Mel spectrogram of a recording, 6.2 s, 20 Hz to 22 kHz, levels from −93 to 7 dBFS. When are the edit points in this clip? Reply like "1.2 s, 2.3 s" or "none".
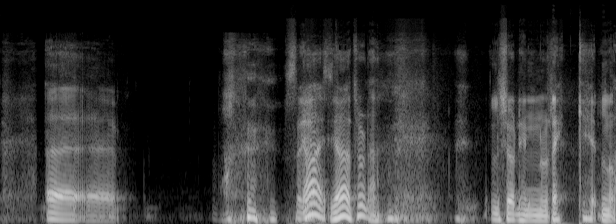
none

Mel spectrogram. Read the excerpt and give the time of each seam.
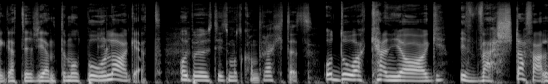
1.9 s, 4.5 s

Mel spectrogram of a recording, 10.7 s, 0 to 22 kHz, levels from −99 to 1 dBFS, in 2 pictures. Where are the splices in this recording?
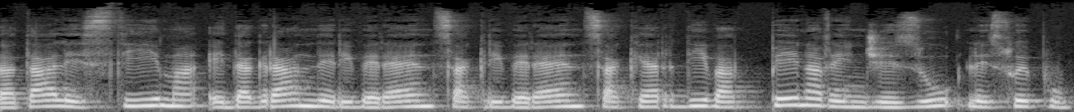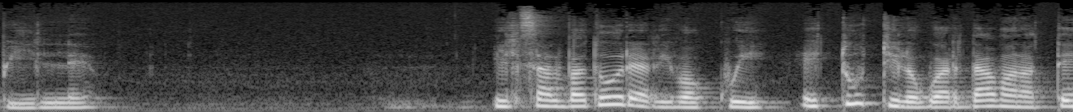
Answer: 2.4 s, 4.1 s, 9.3 s

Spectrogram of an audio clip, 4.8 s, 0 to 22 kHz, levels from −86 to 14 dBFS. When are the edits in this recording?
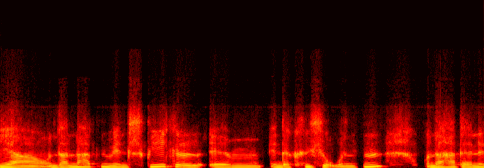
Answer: none

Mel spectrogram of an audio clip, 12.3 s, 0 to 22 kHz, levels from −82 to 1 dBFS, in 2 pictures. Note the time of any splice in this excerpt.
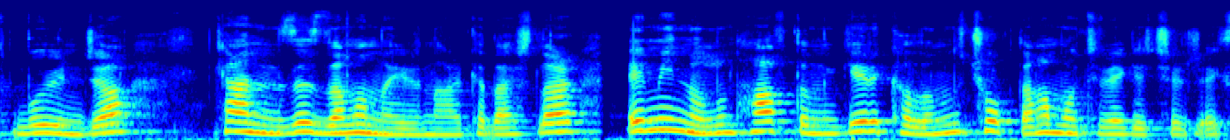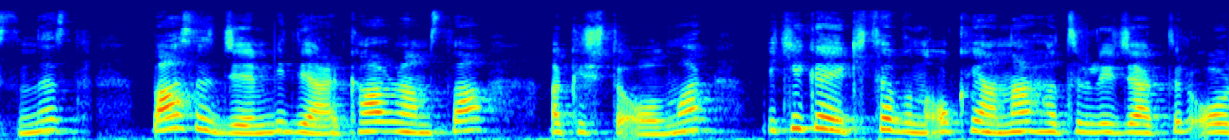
none

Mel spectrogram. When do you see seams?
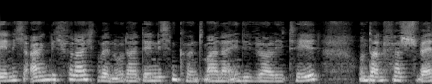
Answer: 1.0 s, 1.7 s, 2.0 s

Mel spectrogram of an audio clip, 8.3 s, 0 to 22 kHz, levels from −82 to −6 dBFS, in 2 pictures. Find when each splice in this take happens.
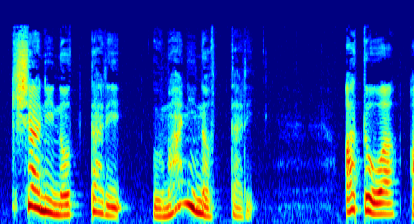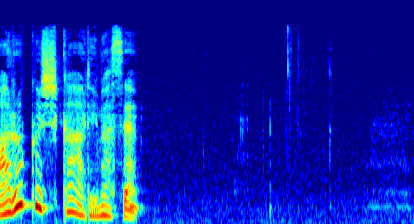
4.0 s

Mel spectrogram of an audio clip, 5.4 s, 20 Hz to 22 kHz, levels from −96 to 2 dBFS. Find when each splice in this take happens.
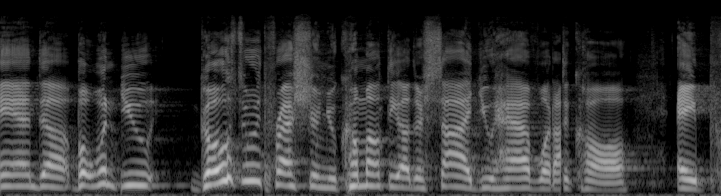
0.9 s, 2.0 s, 4.2 s

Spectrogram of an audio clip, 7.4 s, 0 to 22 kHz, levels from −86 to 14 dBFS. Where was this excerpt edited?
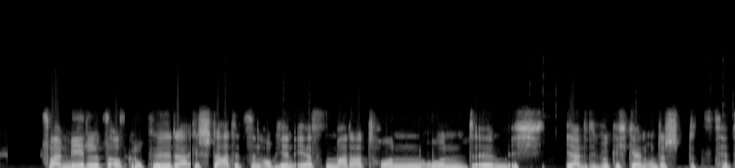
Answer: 1.2 s, 1.9 s, 5.6 s

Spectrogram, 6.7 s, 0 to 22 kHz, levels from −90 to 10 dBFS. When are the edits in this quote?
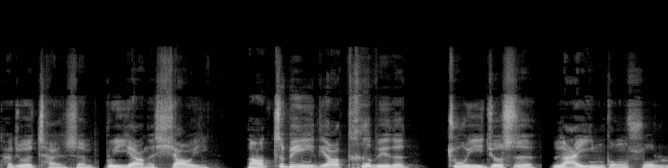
1.0 s, 5.4 s

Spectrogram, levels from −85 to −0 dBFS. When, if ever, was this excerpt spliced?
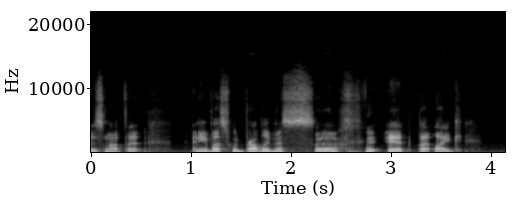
none

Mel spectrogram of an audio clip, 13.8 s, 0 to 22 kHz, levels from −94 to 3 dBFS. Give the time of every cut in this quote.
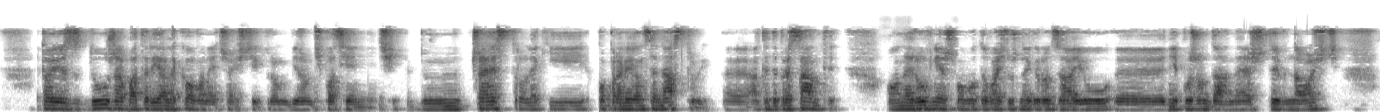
3.1 s, 5.2 s, 9.6 s, 11.7 s

